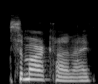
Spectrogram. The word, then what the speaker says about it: Samarkand: The name of the town that you set the book in is called Samarkand. How do you say it? Samarkand.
